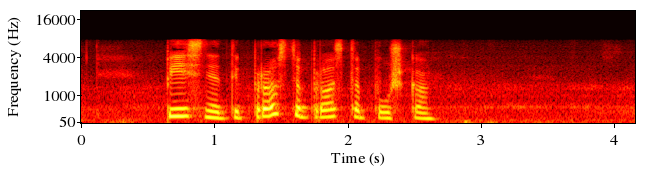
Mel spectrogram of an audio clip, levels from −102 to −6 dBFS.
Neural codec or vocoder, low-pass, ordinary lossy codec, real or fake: codec, 16 kHz, 0.8 kbps, ZipCodec; none; none; fake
